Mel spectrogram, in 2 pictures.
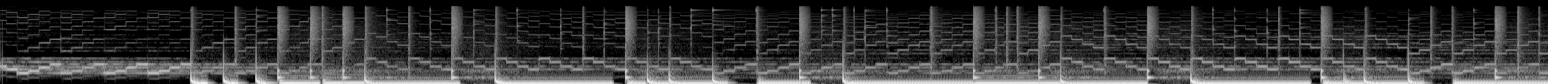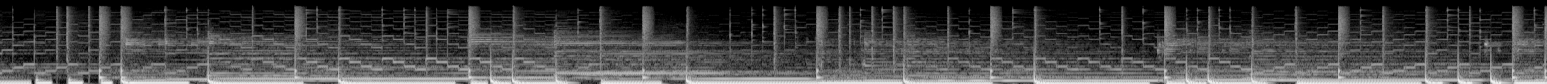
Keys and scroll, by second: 0.0-10.9 typing.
